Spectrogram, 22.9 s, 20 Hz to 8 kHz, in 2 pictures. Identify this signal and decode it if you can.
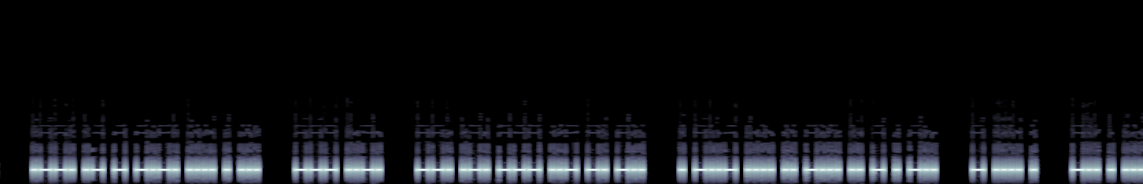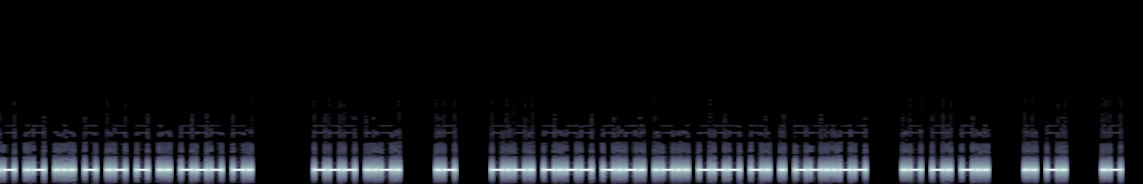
Morse code, heard as a keyed tone, about 32 wpm, 650 Hz. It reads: PATCHES OF GROUND EXHIBITED THE DEVASTATION OF A CYCLONE, AND IN A
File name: Book Two / 06-Chapter 6 - 32 WPM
